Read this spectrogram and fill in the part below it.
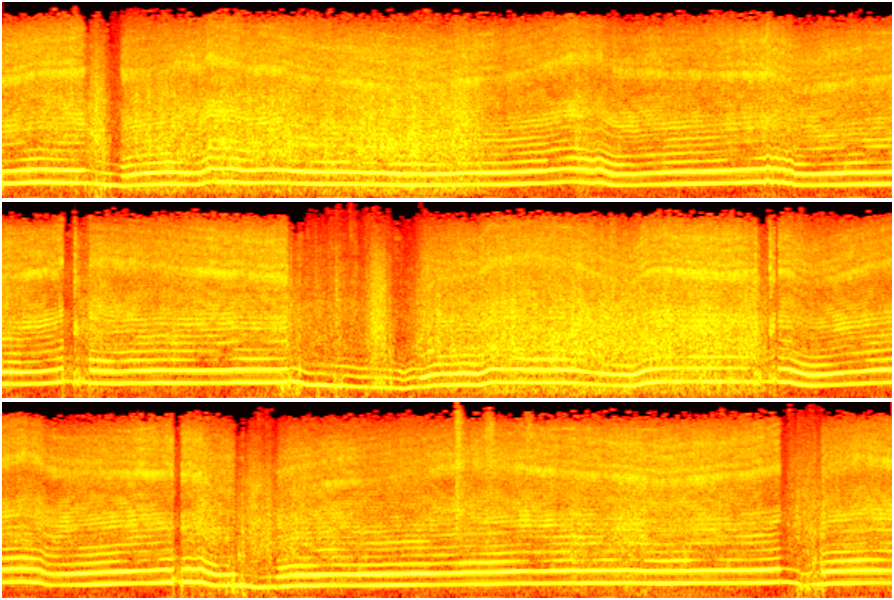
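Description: A rally car engine roars loudly, its pitch rising and dropping with each gear change.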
